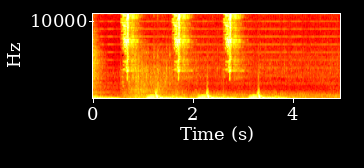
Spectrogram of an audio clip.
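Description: Game menu rewards land one after another with whooshing, booming swooshes.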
